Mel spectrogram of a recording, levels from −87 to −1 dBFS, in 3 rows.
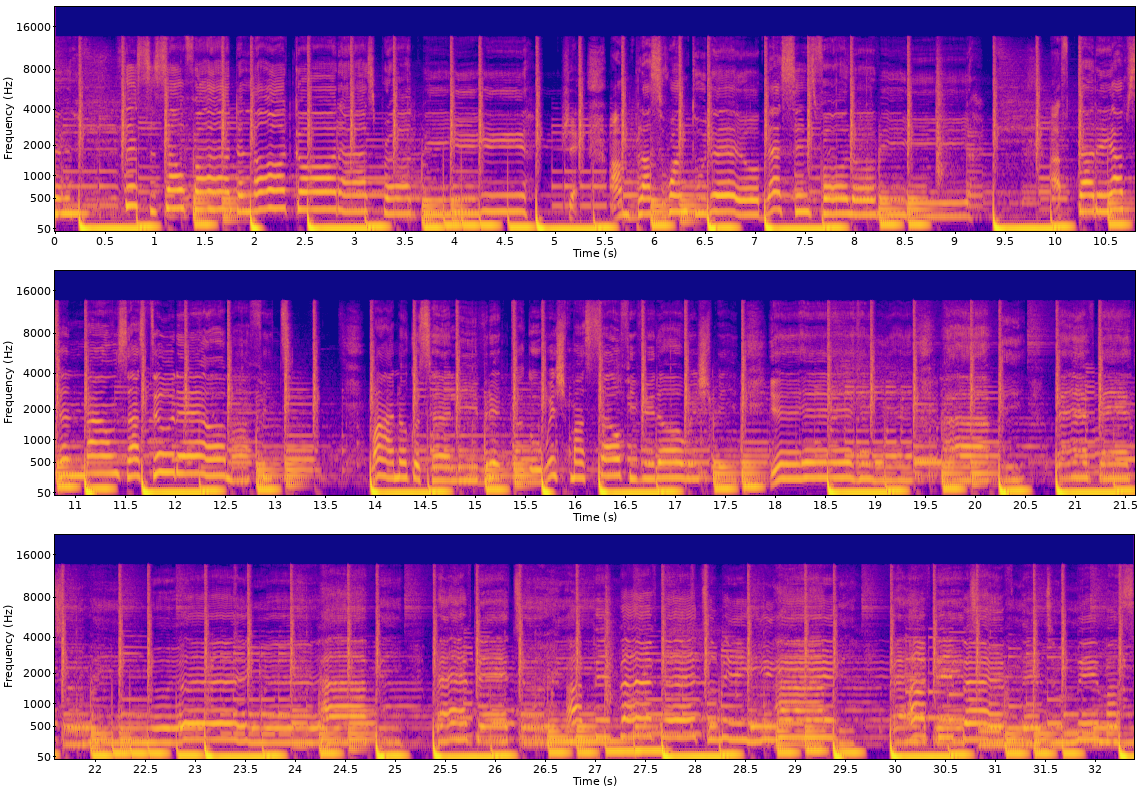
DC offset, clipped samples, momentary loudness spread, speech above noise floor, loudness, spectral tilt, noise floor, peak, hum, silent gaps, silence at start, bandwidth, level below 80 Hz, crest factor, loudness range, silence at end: under 0.1%; under 0.1%; 5 LU; 24 dB; -15 LUFS; -5.5 dB/octave; -38 dBFS; -2 dBFS; none; none; 0 s; 14 kHz; -18 dBFS; 12 dB; 2 LU; 0 s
